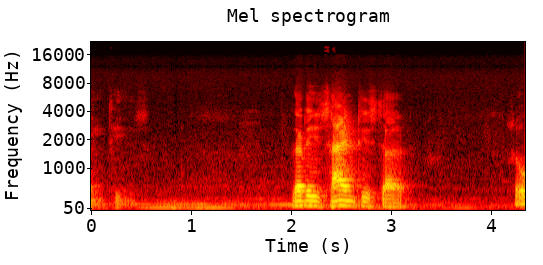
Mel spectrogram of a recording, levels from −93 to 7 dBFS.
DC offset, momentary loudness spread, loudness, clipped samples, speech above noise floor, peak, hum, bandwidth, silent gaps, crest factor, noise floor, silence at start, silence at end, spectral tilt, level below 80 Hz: under 0.1%; 23 LU; -24 LUFS; under 0.1%; 27 dB; -6 dBFS; none; 15.5 kHz; none; 22 dB; -51 dBFS; 0 s; 0 s; -6.5 dB/octave; -48 dBFS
